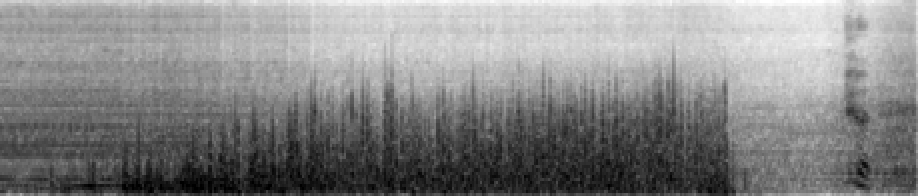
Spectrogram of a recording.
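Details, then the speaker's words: Rheem central air conditioner starting in cooling mode in cold weather: a harsh, loud rattling clatter during startup that cuts off abruptly, an abnormal startup noise. "Okay, that was a really loud noise that way to start it up."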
